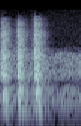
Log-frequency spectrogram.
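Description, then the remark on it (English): Three heavy, evenly spaced knocks from a huge brass door knocker on the front door of a house in the New England countryside, during a thunderstorm, each a sharp metallic thud, followed by a fading resonant hum with no voices. “There was a huge brass knocker.”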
